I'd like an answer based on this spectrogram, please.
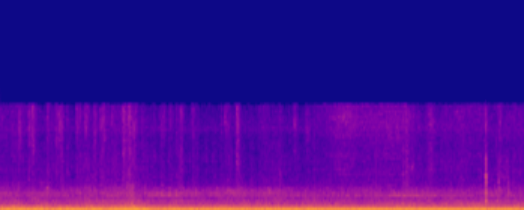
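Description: Steady low rumble of a passenger train running, heard from inside the carriage, with a faint whine joining about three seconds in.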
